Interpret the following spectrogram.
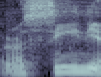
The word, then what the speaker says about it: Rosinha: Rosin, you got to use Z. Is it Z, Rosin, not S? Rosinha. Z. Well, Z. I say Yeah, Z. that's Rosinha. Yeah, Rosinia. Yeah.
